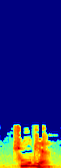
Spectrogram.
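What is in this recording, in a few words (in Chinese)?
"出面", Mandarin Chinese; chinese-flashcards; hsk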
